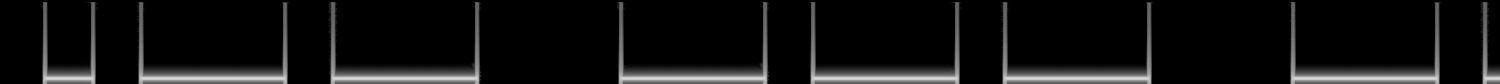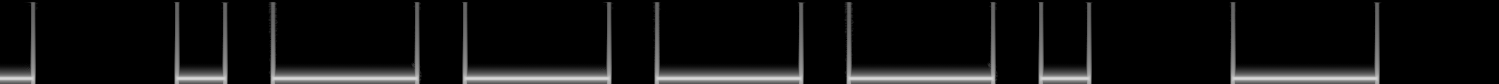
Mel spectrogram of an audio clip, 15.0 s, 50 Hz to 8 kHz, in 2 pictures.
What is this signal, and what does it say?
Morse code, heard as a keyed tone, about 5 wpm, 250 Hz. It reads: WON'T
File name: morse / morse-training-05WPM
